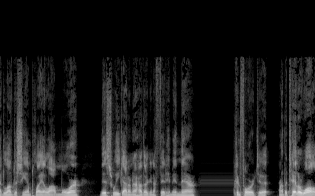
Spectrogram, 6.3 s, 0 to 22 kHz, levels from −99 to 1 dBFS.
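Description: After "fit him in there", a system hang loop runs from 4.02 to 4.68 s. The system stalled while the hardware kept replaying one 10 ms buffer slice, producing a steady 100 Hz buzz. Roughly 0.7 s of audio is lost before "forward to".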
